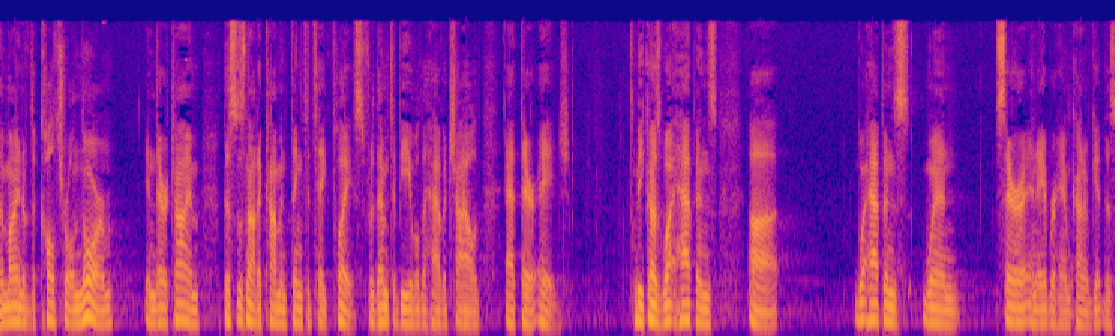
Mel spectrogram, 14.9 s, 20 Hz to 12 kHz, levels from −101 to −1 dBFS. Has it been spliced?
no; 0 cuts

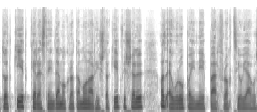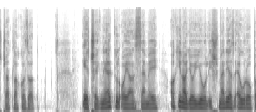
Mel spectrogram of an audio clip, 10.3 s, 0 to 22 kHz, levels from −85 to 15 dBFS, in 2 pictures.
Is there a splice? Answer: yes; 1 cut; at 6.6 s

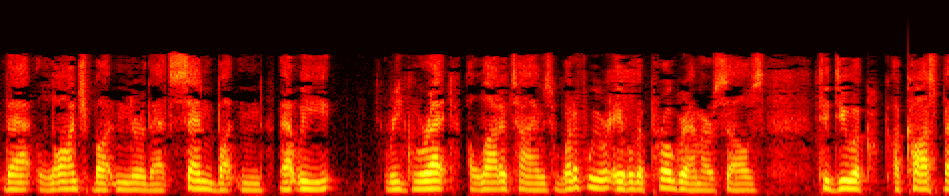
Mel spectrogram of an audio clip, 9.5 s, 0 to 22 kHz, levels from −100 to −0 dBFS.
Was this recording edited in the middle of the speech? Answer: yes; 1 cut; at 2.7 s

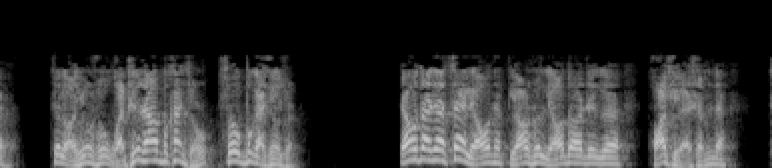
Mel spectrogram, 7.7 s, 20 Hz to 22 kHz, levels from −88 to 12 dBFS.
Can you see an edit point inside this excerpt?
no; 0 cuts

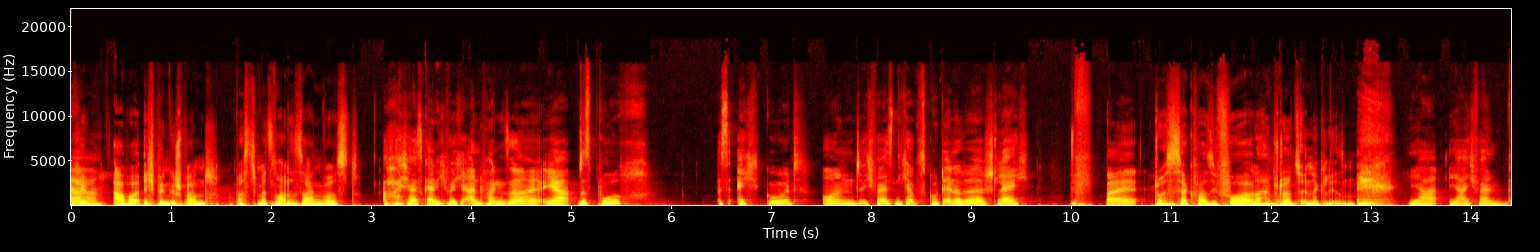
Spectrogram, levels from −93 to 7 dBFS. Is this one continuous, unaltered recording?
no; 2 cuts; at 5.1 s, 7.5 s

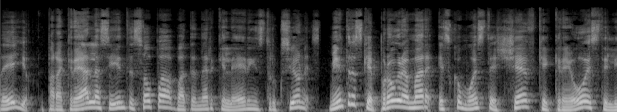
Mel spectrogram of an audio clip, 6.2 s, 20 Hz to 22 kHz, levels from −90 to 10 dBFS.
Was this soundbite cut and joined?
no; 0 cuts

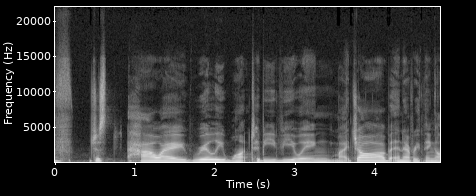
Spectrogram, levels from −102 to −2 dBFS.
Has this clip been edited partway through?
no; 0 cuts

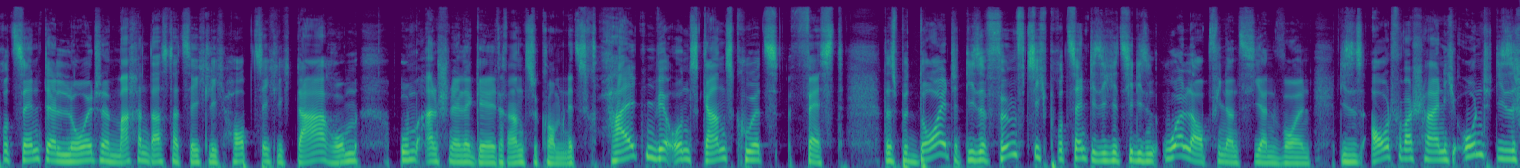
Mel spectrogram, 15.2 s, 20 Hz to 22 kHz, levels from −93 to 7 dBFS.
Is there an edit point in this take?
yes; 1 cut; at 8.8 s

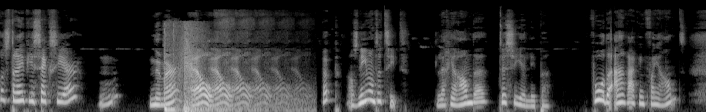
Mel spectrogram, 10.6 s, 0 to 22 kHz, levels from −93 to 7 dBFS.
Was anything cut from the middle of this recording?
yes; 2 cuts; at 4.7 s, 8.8 s

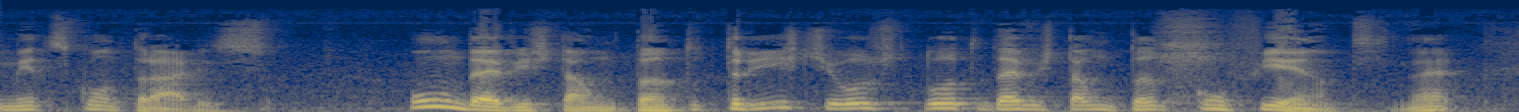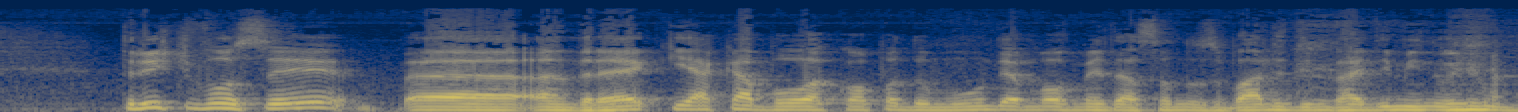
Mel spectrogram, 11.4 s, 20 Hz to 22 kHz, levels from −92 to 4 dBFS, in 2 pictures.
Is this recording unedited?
yes; 0 cuts

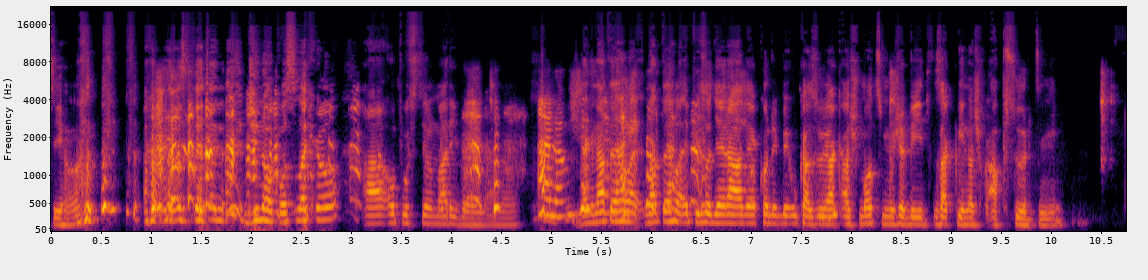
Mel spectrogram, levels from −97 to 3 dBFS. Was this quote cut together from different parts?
no; 0 cuts

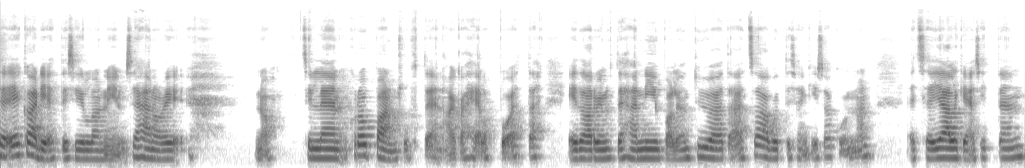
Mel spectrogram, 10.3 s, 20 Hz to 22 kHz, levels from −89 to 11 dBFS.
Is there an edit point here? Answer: no; 0 cuts

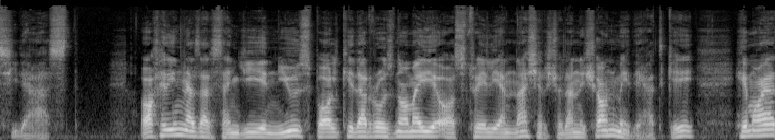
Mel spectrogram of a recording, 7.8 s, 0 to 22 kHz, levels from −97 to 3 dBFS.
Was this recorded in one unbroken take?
no; 1 cut; at 1.2 s

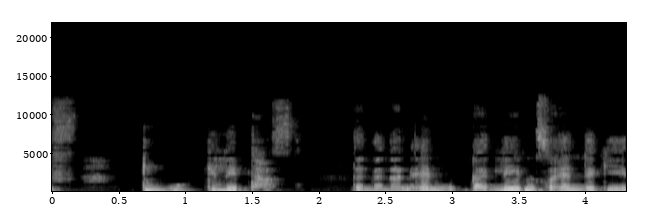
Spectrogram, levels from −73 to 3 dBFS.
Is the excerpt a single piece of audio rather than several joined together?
no; 1 cut; at 2.2 s

